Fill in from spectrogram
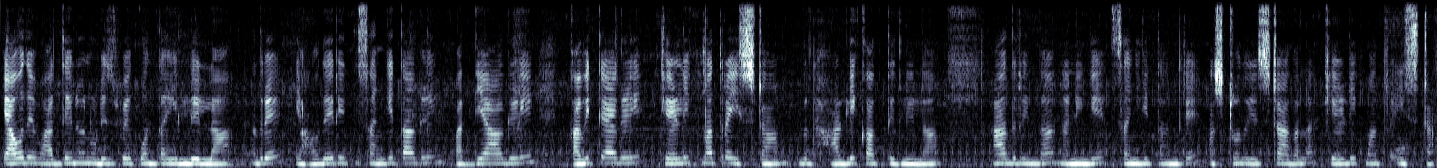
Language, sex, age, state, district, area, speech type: Kannada, female, 18-30, Karnataka, Chikkaballapur, rural, spontaneous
